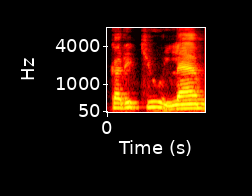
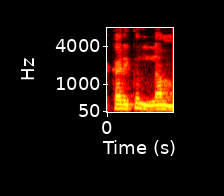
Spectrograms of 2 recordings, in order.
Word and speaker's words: curriculum: करिकुलम में करिक्यूलैम नहीं बोलते, करिकुलम बोलते हैं, लम।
